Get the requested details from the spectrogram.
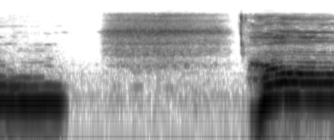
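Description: A woman draws a deep breath.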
